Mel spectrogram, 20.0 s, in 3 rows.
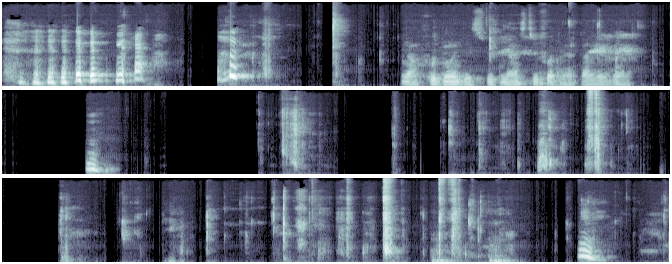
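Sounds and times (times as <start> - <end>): people chewing and biting: 11.1 - 13.1, 14.0 - 18.6.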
